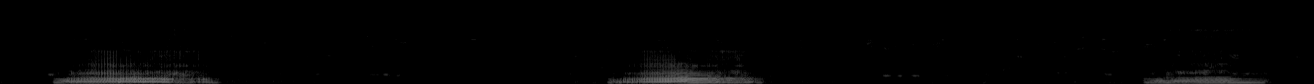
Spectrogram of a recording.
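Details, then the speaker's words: Adult woman snoring in sleep: three slow, deep, rumbling snores with long pauses, about 11 a minute, faint room noise; snoring. "That's my snoring girl. You just were snoring before. I got you for about a minute or two."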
